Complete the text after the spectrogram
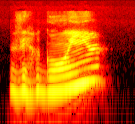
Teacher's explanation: o nhã ser pronunciado como um iã, um glide palatal nasal, como em vergonha, e nesse caso, geralmente se chama de iotização ou ieísmo.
